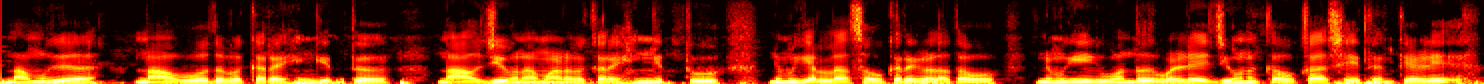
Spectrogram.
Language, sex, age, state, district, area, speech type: Kannada, male, 30-45, Karnataka, Koppal, rural, spontaneous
